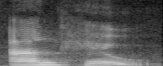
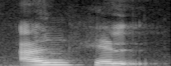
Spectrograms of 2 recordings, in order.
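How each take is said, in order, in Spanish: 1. El sonido final no es una L clara. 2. El sonido final es una L clara. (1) "No es ángel" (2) "es ángel"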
